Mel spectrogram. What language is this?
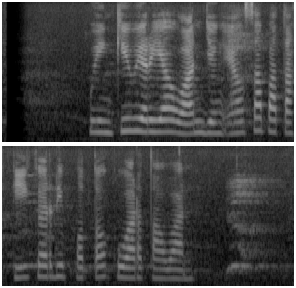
Sundanese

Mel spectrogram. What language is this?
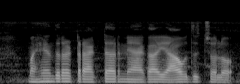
Kannada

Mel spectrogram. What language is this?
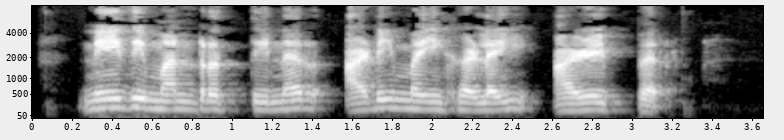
Tamil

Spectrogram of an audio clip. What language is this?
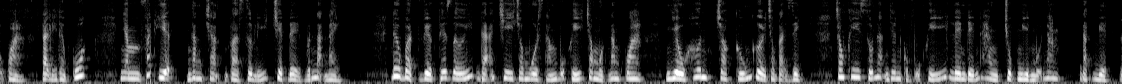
Vietnamese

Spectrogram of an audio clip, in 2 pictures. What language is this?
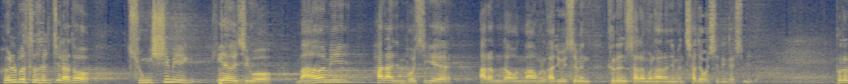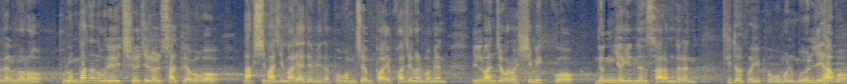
Korean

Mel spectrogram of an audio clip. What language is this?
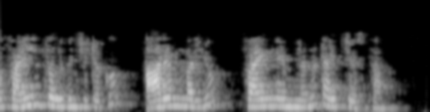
Telugu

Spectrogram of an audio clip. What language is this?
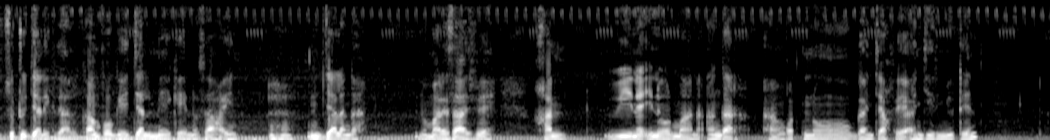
Serer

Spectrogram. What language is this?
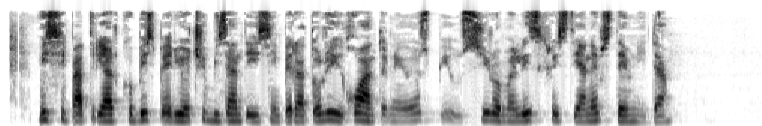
Georgian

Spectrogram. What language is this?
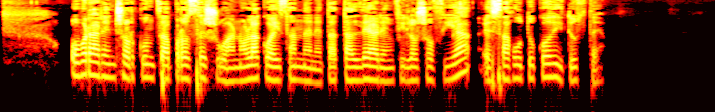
Basque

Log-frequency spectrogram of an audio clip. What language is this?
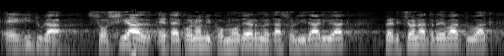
Basque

